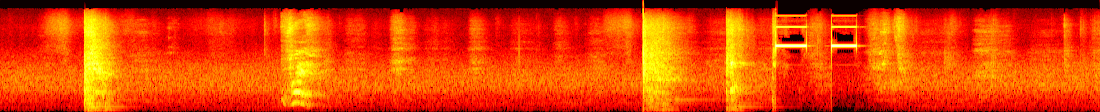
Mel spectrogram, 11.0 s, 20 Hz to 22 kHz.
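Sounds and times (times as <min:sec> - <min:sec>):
sledgehammer striking tyre: 0:00.8 - 0:01.3, 0:06.4 - 0:07.6
high electronic beep: 0:07.8 - 0:08.6.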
